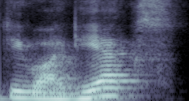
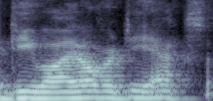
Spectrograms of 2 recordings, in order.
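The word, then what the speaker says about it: dy/dx: when we see this we pronounce it just dydx we don't say dy over DX I don't know why we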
